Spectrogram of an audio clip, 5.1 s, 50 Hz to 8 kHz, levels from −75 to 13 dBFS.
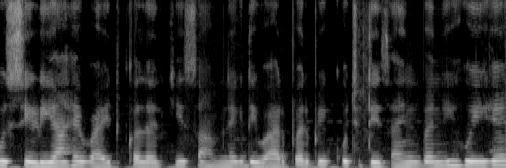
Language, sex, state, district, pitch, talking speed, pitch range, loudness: Hindi, female, Chhattisgarh, Raipur, 200 Hz, 165 wpm, 190-210 Hz, -15 LUFS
